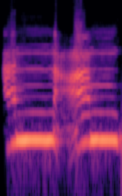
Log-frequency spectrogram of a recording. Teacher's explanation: Jadi nun sukun coba berusaha ditekan sedikit, jangan dilepas nun sukunnya sebelum jenengan ke am.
